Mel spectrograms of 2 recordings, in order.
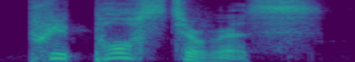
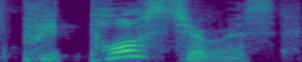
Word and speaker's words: preposterous: Mind the pronunciation of that final syllable.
